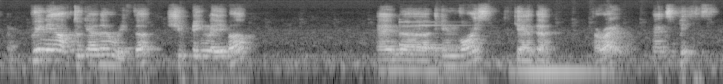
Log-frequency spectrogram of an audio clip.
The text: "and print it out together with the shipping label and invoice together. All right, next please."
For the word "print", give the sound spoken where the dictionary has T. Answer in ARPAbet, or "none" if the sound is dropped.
none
